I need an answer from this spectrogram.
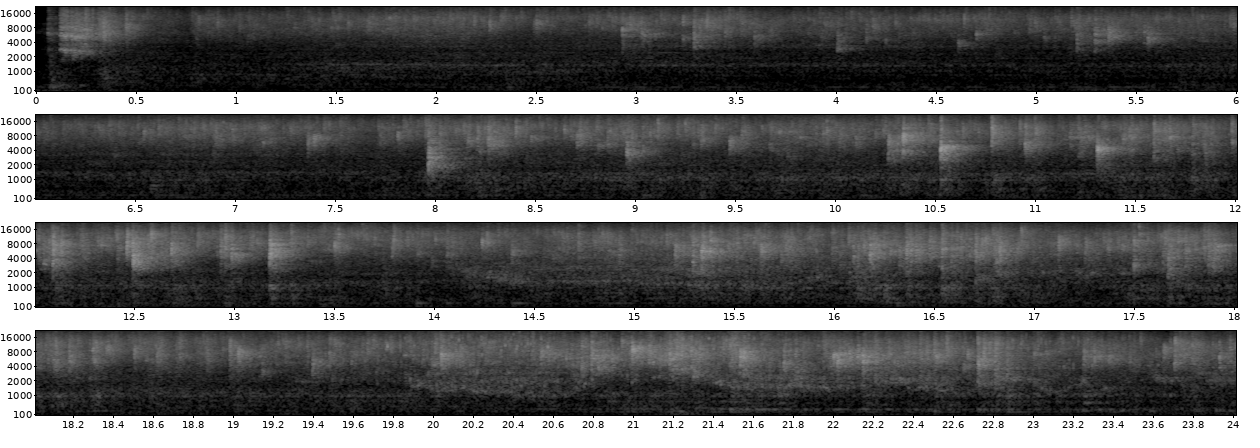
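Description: Tap water runs in a steady hissing stream while something is rinsed, with splashing that grows a little louder and busier partway through. The whole passage stays fairly soft.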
